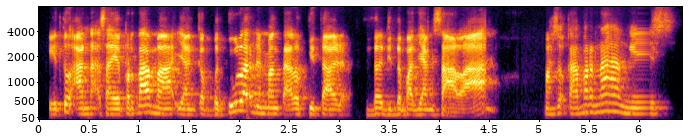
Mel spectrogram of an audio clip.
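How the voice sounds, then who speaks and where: Bright lively middle-aged man pastor. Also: a little high, normal speed. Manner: lively storytelling, acts out quotes, chuckles. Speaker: pastor answering parenting questions.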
